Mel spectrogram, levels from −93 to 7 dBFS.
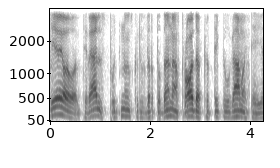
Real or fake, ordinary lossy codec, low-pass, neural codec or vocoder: fake; AAC, 24 kbps; 3.6 kHz; codec, 24 kHz, 3 kbps, HILCodec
